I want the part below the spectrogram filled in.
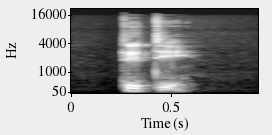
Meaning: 1. to suckle (on a mother's teat) 2. to brownnose
- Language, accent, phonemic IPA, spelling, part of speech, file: French, France, /te.te/, téter, verb, LL-Q150 (fra)-téter.wav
